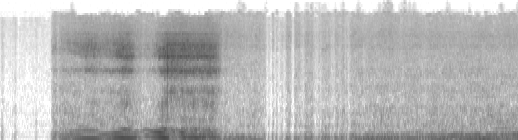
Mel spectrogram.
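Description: Loud, deep, rumbling snore on the in-breath, then quieter rough breathing; heavy snoring.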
